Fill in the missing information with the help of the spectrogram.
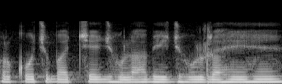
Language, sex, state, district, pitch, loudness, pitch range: Hindi, male, Jharkhand, Deoghar, 115 Hz, -14 LUFS, 115-120 Hz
